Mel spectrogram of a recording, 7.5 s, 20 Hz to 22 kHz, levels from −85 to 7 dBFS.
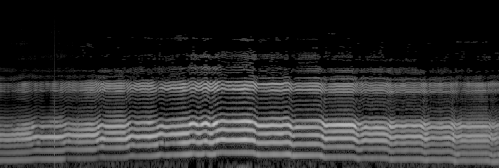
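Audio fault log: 1.11–7.50 s, adaptive stream at a lower bitrate: the music switches abruptly, with no gap, to a coarser encoding that lasts to the end of the clip. Content above 10.7 kHz disappears, dulling the top end, and quantisation artefacts rise. The adaptive player dropped to a cheaper stream version when the connection slowed, and the codec discarded the highs to fit the budget. The change in quality points to a step from roughly 128 kbit/s to 32 kbit/s MP3.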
